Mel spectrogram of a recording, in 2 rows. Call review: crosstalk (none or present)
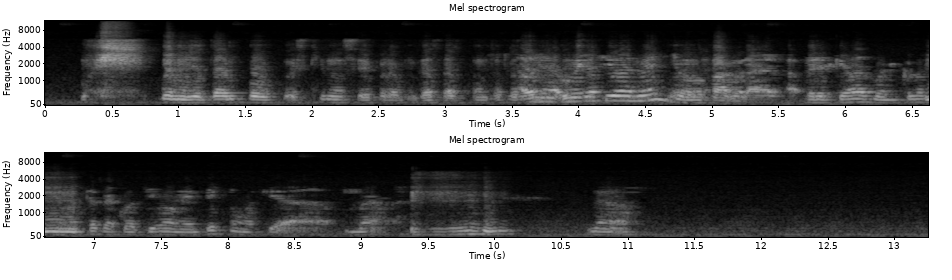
present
